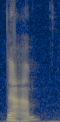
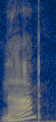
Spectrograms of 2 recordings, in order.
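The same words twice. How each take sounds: First: It sounds like a plain, affirming yes. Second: It sounds like a surprised, questioning word.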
